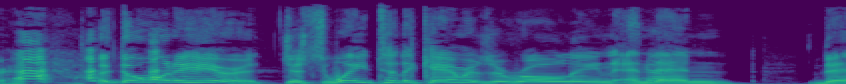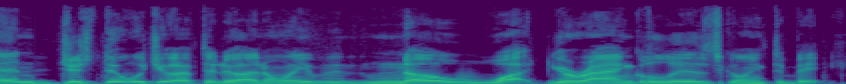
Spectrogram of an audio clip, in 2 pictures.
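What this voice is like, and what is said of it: Imitates another person's voice. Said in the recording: “That's my impression of Larry.”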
